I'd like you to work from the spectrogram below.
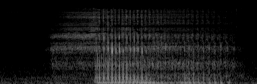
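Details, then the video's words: Sleeping Saint Bernard named Larry gives a single long, rasping snore with a fast fluttering rattle at its peak, rough and low, easing gradually into silence. "Larry the Saint Bernard snoring like a champ"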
